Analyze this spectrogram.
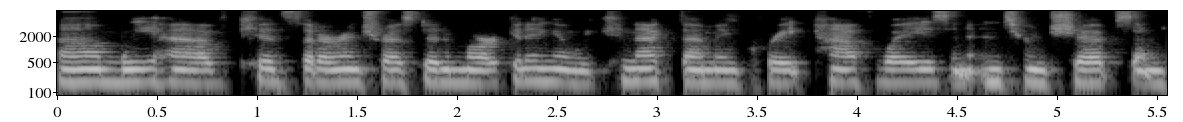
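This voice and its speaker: The sound is dry and close, with no echo at all. A dark, mellow tone comes through. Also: woman. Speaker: town economic development official. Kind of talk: public meeting presentation. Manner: fast.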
